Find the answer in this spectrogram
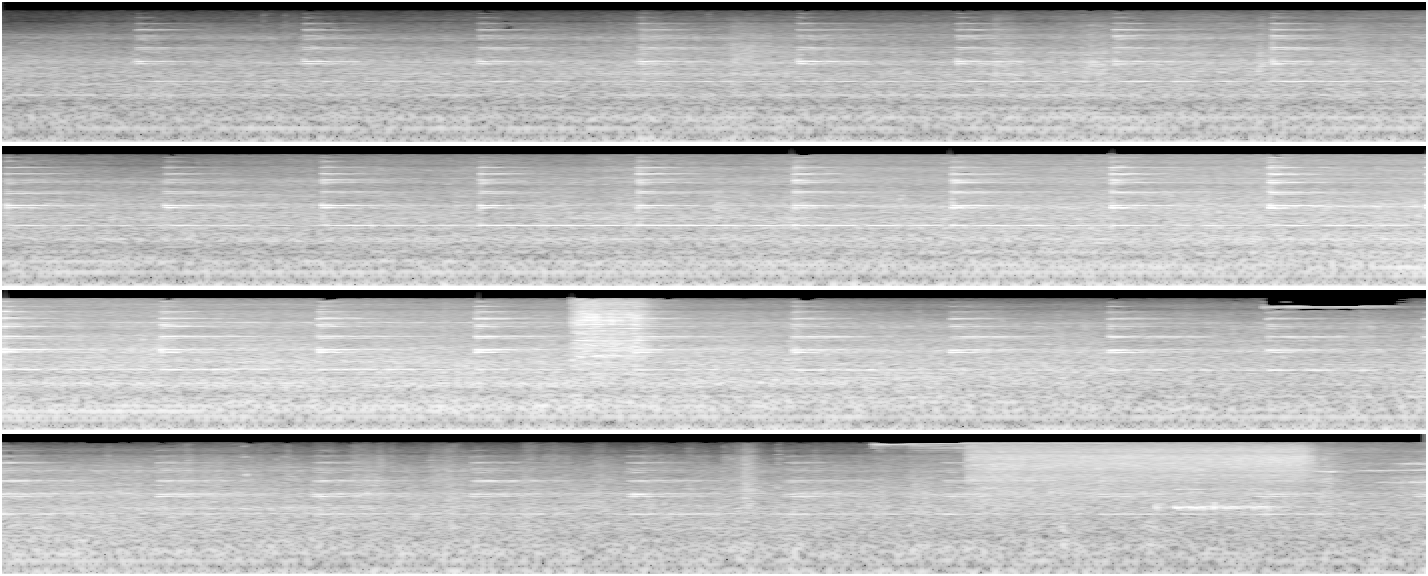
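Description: Caltrain diesel locomotive and its bilevel gallery cars passing close by. The engine's low rumble builds to its loudest around the middle, over a steady wheel squeal and a bell ringing steadily, a little under twice a second. A brief hiss comes a little past halfway.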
